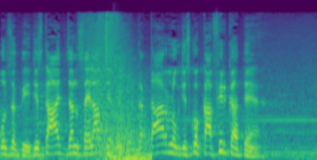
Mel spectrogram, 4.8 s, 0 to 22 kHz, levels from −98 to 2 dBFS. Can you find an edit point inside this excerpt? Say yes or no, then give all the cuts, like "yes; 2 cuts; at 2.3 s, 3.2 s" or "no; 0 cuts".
yes; 1 cut; at 1.8 s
